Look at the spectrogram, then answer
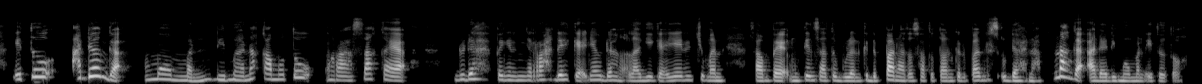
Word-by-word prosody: itu 350 +10 +3 0.2
ada 290 +7 +5
enggak, 390 +4 +3 0.2
momen 215 -5 -1
di 210 - -1
mana 200 +3 -1
kamu 235 -2 0
tuh, 320 0 -2
ngerasa 195 +3 -1
kayak, 185 -5 +5 0.5
"Udah 230 +4 +2
deh, 245 - -5 0.2
pengen 200 -2 -2
nyerah 210 +3 -2
deh, 220 0 +4
kayaknya 210 - -1
udah 190 - -1
nggak 175 - -6
lagi. 170 +2 -1
Kayaknya 170 +2 -1
ini - - -7
cuman 175 -3 -2 0.3
sampai, 170 0 +3
mungkin 180 +3 0
1 180 -1 -2
bulan 165 -1 -1
ke - - -3
depan, 180 +2 +5
atau 165 0 -4
1 170 -2 -7
tahun 165 0 -2
ke 175 - -4
depan, 180 +1 0
terus 205 - -1
udah." 175 -1 0
Nah, 155 - -5
pernah 350 +4 +7
enggak - - +6
ada 170 0 +4
di 170 - -2
momen 160 0 -2
itu 160 -1 -4
tuh? - - -11
190 Hz, 215 wpm, -24 LUFS, 170-225 Hz, 0.5 s, pernah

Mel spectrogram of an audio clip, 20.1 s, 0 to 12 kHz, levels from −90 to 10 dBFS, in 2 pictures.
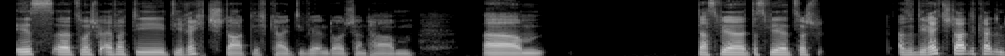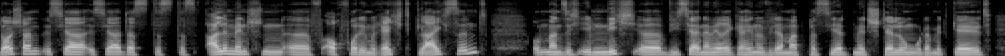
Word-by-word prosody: ist, 145 +1 +1
äh, 135 -1 +3
zum 135 - -4
Beispiel 135 - -4
einfach 140 +1 -1
die 125 -2 -2
die 115 +2 -7
Rechtsstaatlichkeit, 95 - -5
die 95 - -14
wir 95 0 -5
in 95 - -11
Deutschland 95 -1 -9
haben. 90 0 -9 0.7
Ähm 105 -2 +3 1.5
dass 120 +1 0
wir 120 -3 +6
dass 100 - -9
wir 125 -2 +3
zum 125 - -3
Beispiel 115 - -10 0.7
Also, 120 -1 -3
die 125 +2 -4
Rechtsstaatlichkeit 170 -1 +4
in 130 - -7
Deutschland 160 +3 +1
ist 145 -1 -9
ja 140 -2 +5
ist 130 - -8
ja, 135 -1 +3
dass 130 -1 -3
dass 125 -2 -10
dass 125 -2 -10
alle 140 +5 +5
Menschen, 145 -2 -2
äh, 120 -2 -1
v 110 - -16
auch 125 - +1
vor 130 -2 -1
dem 120 -1 -1
Recht 125 +5 -2
gleich 115 +9 +2
sind 190 +9 -4 0.4
und 125 - -4
man 130 -1 +1
sich 125 -1 -6
eben 125 -1 +1
nicht, 160 +6 0
äh, 130 -3 +4
wie's 125 +1 -6
ja - - +5
in 120 - +2
Amerika 125 +1 +1
hin 125 +2 -1
und 125 - -2
wieder 120 0 +1
mal 115 0 0
passiert, 115 0 -3
mit 115 -1 -2
Stellung 120 0 +1
oder 115 +1 -2
mit 110 -1 -7
Geld, 115 0 +2
125 Hz, 185 wpm, -24 LUFS, 115-135 Hz, 1.5 s, wir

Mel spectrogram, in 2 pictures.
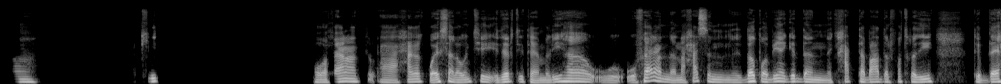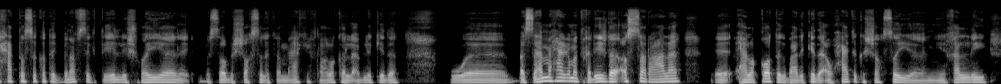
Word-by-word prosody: آه، 120 -2 -3 0.9
أكيد. - - -4 1.6
هو 105 -1 +1
فعلًا 135 +5 +3
تبقى 105 -2 -3
حاجة 120 +5 +1
كويسة 130 0 +1
لو 105 -1 +1
أنتِ 130 +3 -3
قدرتِ 125 +2 +1
تعمليها، 125 +6 +2
و 95 -7 -3
وفعلًا 115 +3 +2
أنا 100 +1 0
حاسس 145 +7 +1
إن 105 -4 -1
ده 140 - +7
طبيعي 135 +1 +2
جدًا 130 -2 +1
إنِك 100 -3 -1
حتى 130 +1 -1
بعد 120 +1 0
الفترة 120 +1 -2
دي، 125 +4 +2 0.4
تبدأي 115 +3 +2
حتى 135 +1 -1
ثقتِك 130 -2 -1
بنفسِك 115 +3 -3
تقل 105 +2 -1
شوية 105 +1 +1
لإ 100 -3 -2
بسبب 110 -5 -2
الشخص 110 +1 -2
اللي 100 -2 -2
كان 95 -1 -7
معاكِ 95 +2 -3
في 115 -1 -13
العلاقة 100 +4 -4
اللي 100 - -1
قبل 100 +1 -4
كده، 105 0 -3 0.5
و 100 +1 0 0.5
بس 105 - +5
أهم 160 +4 +5
حاجة 160 -1 +3
ما 145 - +4
تخليش 135 +2 +3
ده 135 - +6
يأثّر 140 -1 +3
على 130 +4 +2 0.4
آآ - - +1
علاقاتِك 115 +3 +3
بعد 100 -1 0
كده 105 +1 0
أو 100 - -2
حياتِك 120 +5 -2
الشخصية، 105 -4 0
يعني 90 +2 -4
خلّي 110 +1 0
110 Hz, 175 wpm, -22 LUFS, 105-130 Hz, 1.6 s, ده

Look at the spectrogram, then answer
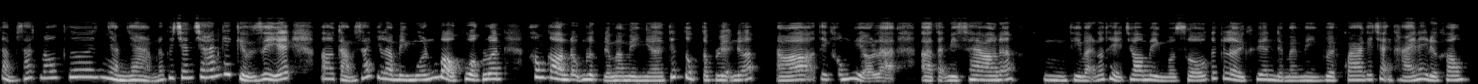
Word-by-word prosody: cảm 220 - -3
giác 285 - -6
nó 305 +1 -3
cứ 340 0 0
nhàm 230 -7 +4
nhàm, 195 -4 +1
nó 205 - -3
cứ 300 - 0
chán 305 +1 +5
chán 335 0 +3
cái 405 +7 +1
kiểu 190 - +3
gì 210 +3 +4
ấy, 265 +6 +6 0.3
ơ, 255 - -2
cảm 195 -5 0
giác 300 - -2
như 300 - 0
là 235 -3 +2
mình 210 -1 +3
muốn 225 +8 +1
bỏ 300 -3 +3
cuộc 230 -3 +2
luôn, 250 +1 +3 0.3
không 335 -2 +1
còn 255 -7 +5
động 220 0 0
lực 220 -1 +2
để 175 - -2
mà 190 +1 +1
mình, 180 -1 +1
à, 180 0 0
tiếp 345 - +1
tục 285 -7 0
tập 200 - -3
luyện 200 -2 -1
nữa. 215 +5 -1 0.2
Đó, 200 +4 +2
thì 230 - -2
không 235 +2 0
hiểu 210 - 0
là, 155 -2 -1 0.2
à, 185 -1 +1
tại 185 -3 -5
vì 185 -1 +2
sao 200 +1 +1
nữa? 215 +4 -1 0.3
Ừm, 195 -3 -1
thì 190 -1 0
bạn 175 +1 -3
có 220 - 0
thể 200 -10 0
cho 220 -2 0
mình 195 -5 0
một 170 0 -4
số 185 +2 -1
các 275 - -5
cái 275 - -3
lời 205 -6 +2
khuyên 225 -3 0
để 180 - -3
mà 175 0 -3
mình 175 -1 -3
vượt 185 -1 0
qua 205 0 -1
cái 215 - -2
trạng 225 -3 -3
thái 190 -2 -1
này 235 +1 +1
được 190 -3 +1
không? 205 +2 -1
210 Hz, 290 wpm, -22 LUFS, 185-245 Hz, 0.3 s, ấy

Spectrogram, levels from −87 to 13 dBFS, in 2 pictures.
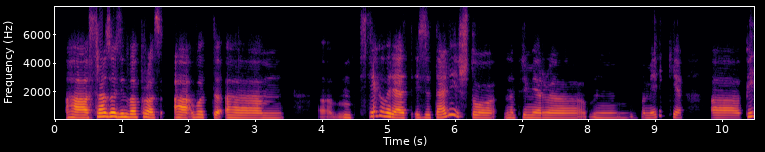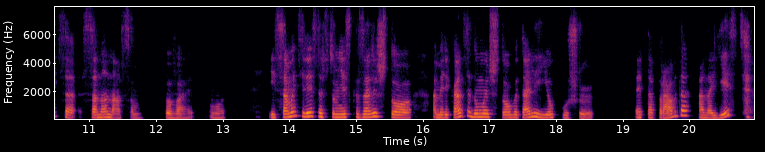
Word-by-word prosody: А, 185 -1 +6
сразу 255 +7 +8
1 235 -3 +8
вопрос. 215 -2 +4 0.2
А 185 -2 +4
вот, 200 0 -1 0.3
ам, 170 -2 -2 0.5
эм, 190 -4 -9
все 280 +2 -4
говорят 205 - +5
из 195 0 -8
Италии, 205 - 0
что, 180 -7 -2
например, 180 0 -4
э, 170 -1 -3
м, 170 -1 -12 0.2
в - - -21
Америке, 180 - -8 0.4
а, 175 -1 -2
пицца 250 -7 -3
с - - -26
ананасом 155 -7 -4 0.3
бывает, 155 -2 -4 0.2
вот. 160 0 -12 0.6
И 205 - -4
самое 225 +9 +1
интересное, 265 -2 +3
что 240 -2 -6
мне 210 +1 +1
сказали, 220 +3 0
что 195 -7 -2 0.3
американцы 200 +8 -1
думают, 235 -2 +2
что 190 -3 -4
в 195 0 -4
Италии 195 +6 +1
её 195 0 -3
кушают. 440 - -9 0.6
Это 195 -2 -7
правда? 290 - 0
Она 180 -2 -4
есть? 190 - -3
190 Hz, 120 wpm, -23 LUFS, 175-230 Hz, 0.6 s, сразу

